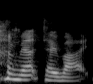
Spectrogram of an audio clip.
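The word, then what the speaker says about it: Mount Tomah: So you are the senior horticulturist in the nursery at the Blue Mountain Botanic Garden at Mount Toma. Am I saying that correctly? – Yes, that's correct. Mount Toma.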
